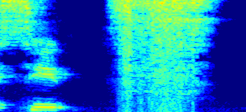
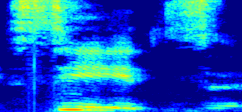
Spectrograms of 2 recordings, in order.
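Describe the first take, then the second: First: The final sound is a hissing S. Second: The final sound is a buzzing Z. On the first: The speaker calls it wrong. "I'm not going to say seeds" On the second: The speaker calls it right. "No, I'm going to say seeds"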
